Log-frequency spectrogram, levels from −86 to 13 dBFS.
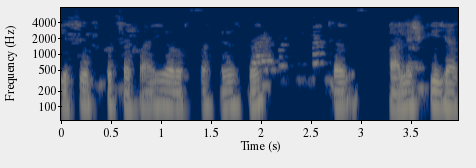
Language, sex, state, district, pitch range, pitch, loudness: Hindi, male, Uttar Pradesh, Budaun, 95-105 Hz, 100 Hz, -38 LUFS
